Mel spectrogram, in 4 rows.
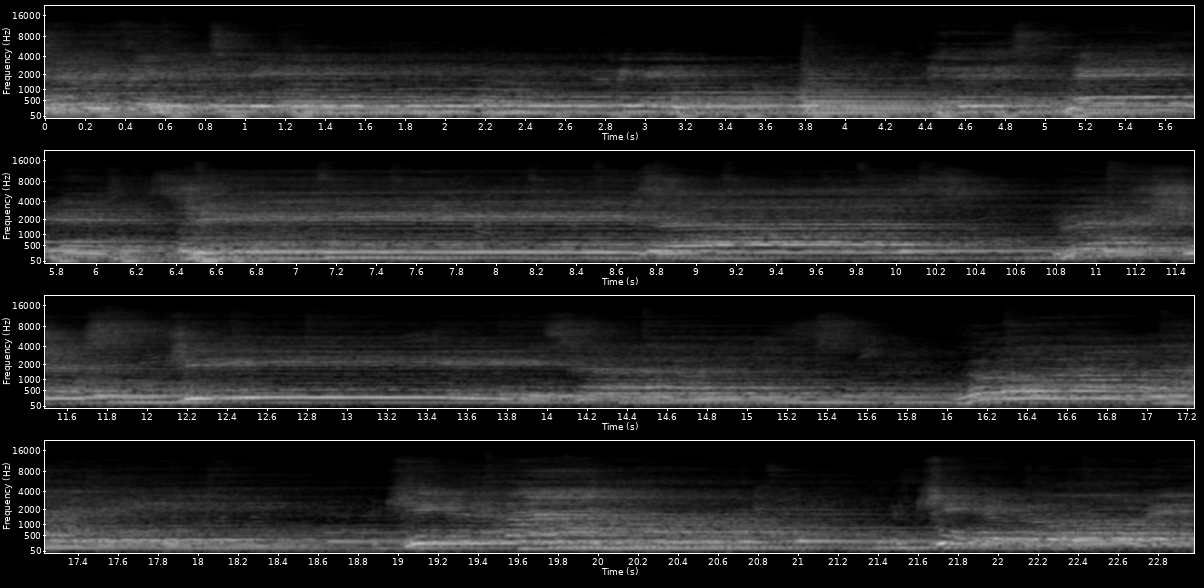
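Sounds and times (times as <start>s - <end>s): instrumental backing: 0.0s - 22.9s
men singing worship song: 0.0s - 22.9s.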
